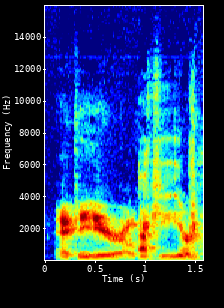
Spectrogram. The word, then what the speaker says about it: Akihiro: Akihiro. Okay, sorry. I've heard it pronounced different ways by different people, but sure.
